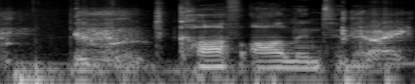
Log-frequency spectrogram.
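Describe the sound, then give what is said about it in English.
A person coughs and clears their throat, a few rough voiced bursts in quick succession with brief gaps between them. “cough all into there.”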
